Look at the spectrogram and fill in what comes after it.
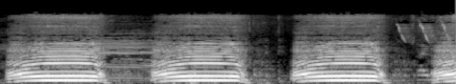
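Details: Female cow in rural Rwanda mooing at sunrise to greet the morning; three full, steady harmonic lows in quick succession with a fourth beginning at the end.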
